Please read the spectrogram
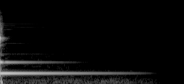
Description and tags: a sanza (or kalimba) multisampled with tiny metallic pieces that produce buzzs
